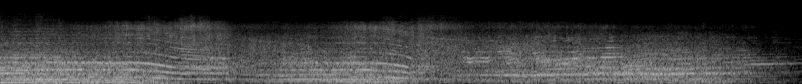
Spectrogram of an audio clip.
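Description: Formula 1 car's 1.6-litre turbocharged V6 hybrid engine running hard, its pitch falling twice in quick glides, about two and four seconds in, then holding steady before fading out at the end.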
